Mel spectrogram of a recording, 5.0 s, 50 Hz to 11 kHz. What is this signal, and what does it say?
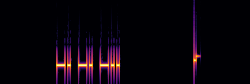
Morse code, heard as a keyed tone, about 22 wpm, 700 Hz. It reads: NND
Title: All Cut Numbers - 3-Digit 22wpm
